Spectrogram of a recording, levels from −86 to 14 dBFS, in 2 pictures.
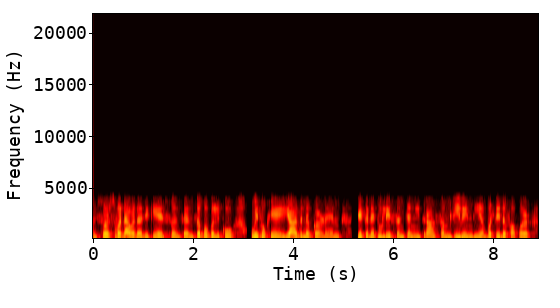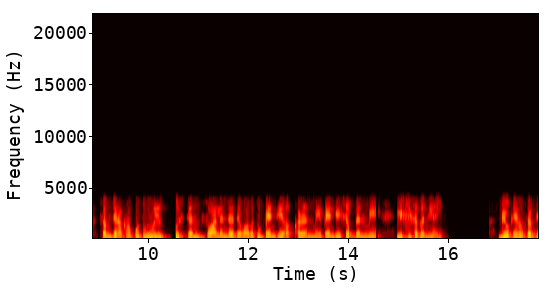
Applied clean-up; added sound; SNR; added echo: none; none; none; none.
